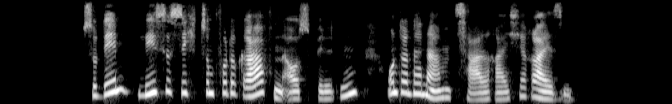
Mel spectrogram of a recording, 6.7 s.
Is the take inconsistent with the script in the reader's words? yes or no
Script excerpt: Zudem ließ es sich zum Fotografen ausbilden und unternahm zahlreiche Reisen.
no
